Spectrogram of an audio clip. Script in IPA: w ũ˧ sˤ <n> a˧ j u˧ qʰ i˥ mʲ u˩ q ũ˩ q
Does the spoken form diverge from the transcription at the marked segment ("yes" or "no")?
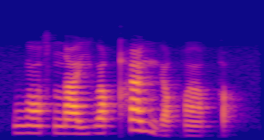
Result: no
